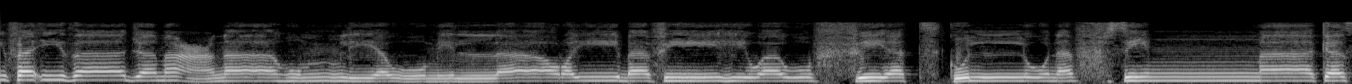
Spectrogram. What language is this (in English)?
Arabic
